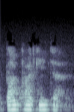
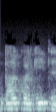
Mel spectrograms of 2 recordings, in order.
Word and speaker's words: Bhagavad Gita: an explanation because I the information I gave you was the pronunciation was not correct so introduction Redux the next thing I wanted to talk about is I mentioned the bhagwat gita the Bhagavad Gita is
